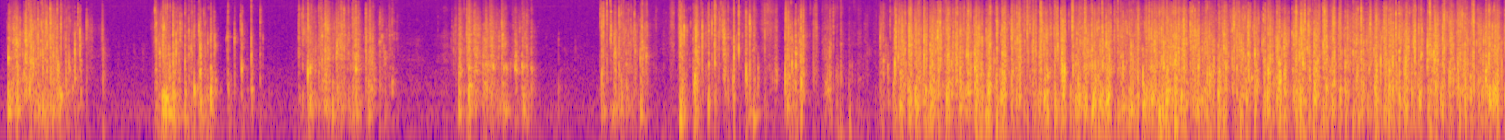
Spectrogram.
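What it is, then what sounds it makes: Plastic bottle partly filled with liquid. A large yellow plastic Liquid-Plumr bottle, hollow and partly filled with liquid, is held in one hand and shaken vigorously near the microphone. Short bursts of crackly sloshing and rattling alternate with brief silences for about nine seconds. The shaking then becomes a continuous, fast, busy slosh that carries on to the end.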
